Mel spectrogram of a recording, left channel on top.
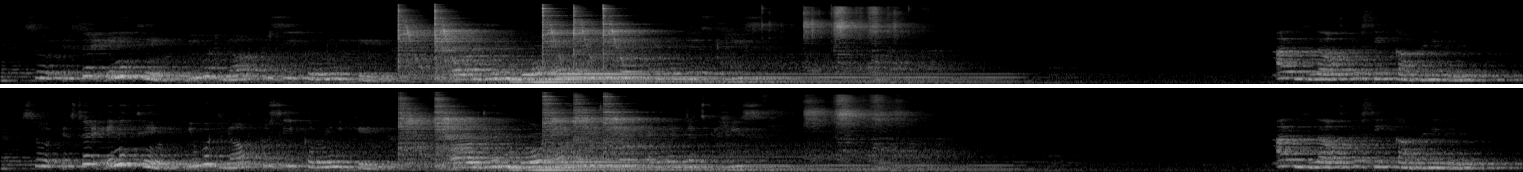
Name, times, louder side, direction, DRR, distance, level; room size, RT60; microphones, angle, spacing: voice 1, 0.2-3.8 4.0-7.6, right 1 dB, 40° right, 0 dB, 0.6 m, -31 dB
sound 1, 1.5-9.4, left 4 dB, 60° left, 1.2 m, -35 dB
sound 2, 3.8-3.9 4.9-10.1, left 2 dB, 65° right, 1.4 m, -35 dB
voice 2, 12.7-14.7, right 1 dB, ahead, -3 dB, 1.1 m, -34 dB
8.1 x 7.0 x 4.3 m, 2.4 s
head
